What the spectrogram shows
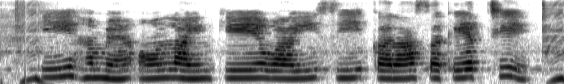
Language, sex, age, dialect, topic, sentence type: Maithili, female, 25-30, Angika, banking, question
